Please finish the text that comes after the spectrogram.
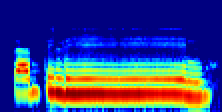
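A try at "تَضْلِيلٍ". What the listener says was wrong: জি আপু, এখানে তাদের লিন লিন বলছে, লাস্টে নুন উচ্চারণ হচ্ছে, নুন উচ্চারণ হবে না। লিল। জি, একটু খেয়াল করবেন।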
